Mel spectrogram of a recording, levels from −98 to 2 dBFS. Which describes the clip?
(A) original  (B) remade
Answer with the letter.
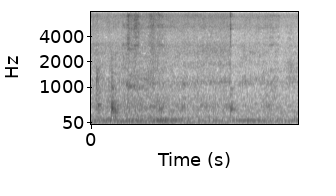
A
